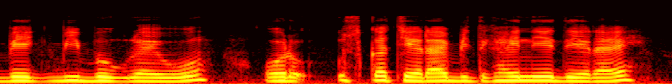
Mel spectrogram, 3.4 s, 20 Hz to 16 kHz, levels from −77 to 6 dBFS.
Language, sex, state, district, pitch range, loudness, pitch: Hindi, male, Arunachal Pradesh, Longding, 160-175 Hz, -14 LUFS, 165 Hz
